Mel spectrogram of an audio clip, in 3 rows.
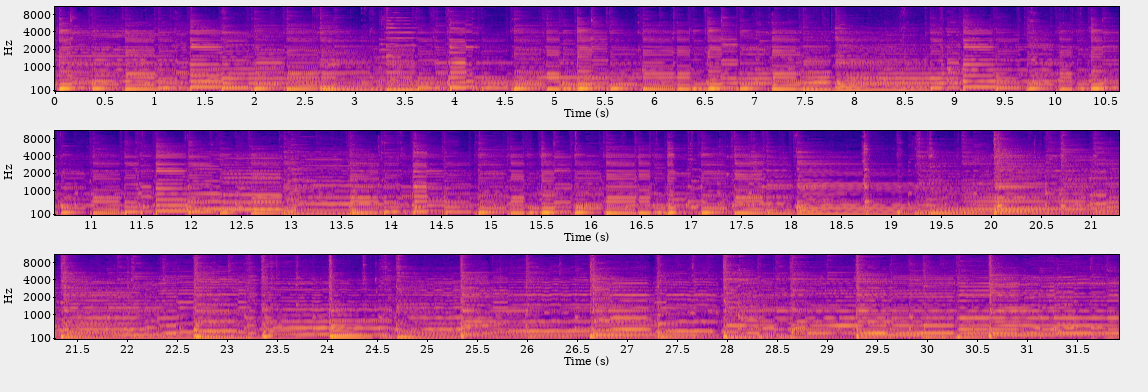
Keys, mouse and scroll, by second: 0.8 shift+click, 1.2-4.3 middle drag, 4.3 click, 4.8-5.8 middle drag, 5.8 click, 6.3-9.1 middle drag, 12.5 click, 13.0 middle click, 13.5 shift+click, 14.0 middle click, 15.9 middle click, 16.3 Tab, 16.6 Tab, 16.9 click, 17.3 shift+middle click, 17.9 shift+click, 18.3-19.5 middle drag, 19.5 shift+click, 21.0 middle click, 21.9 shift+click, 22.4-23.4 middle drag, 23.4 shift+click, 23.9 middle click, 24.8 shift+click, 25.2-26.3 middle drag, 26.3 ctrl+z, 27.1 middle click, 27.7 shift+click, 28.1 middle click, 28.7 shift+click, 29.1-30.1 middle drag, 30.1 shift+click, 30.5 middle click, 31.4 scroll up 1, 31.8 middle click.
